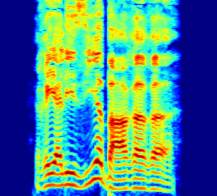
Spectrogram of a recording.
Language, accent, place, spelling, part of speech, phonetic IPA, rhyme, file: German, Germany, Berlin, realisierbarere, adjective, [ʁealiˈziːɐ̯baːʁəʁə], -iːɐ̯baːʁəʁə, De-realisierbarere.ogg
- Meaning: inflection of realisierbar: 1. strong/mixed nominative/accusative feminine singular comparative degree 2. strong nominative/accusative plural comparative degree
